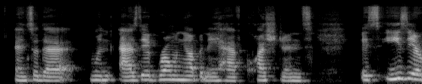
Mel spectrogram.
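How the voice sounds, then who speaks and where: Fairly even intonation carries a woman's moderately paced speech. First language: Spanish. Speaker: education consultant and children's author. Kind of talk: interview.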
